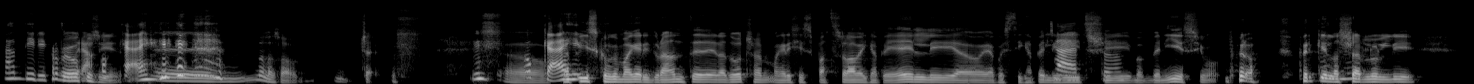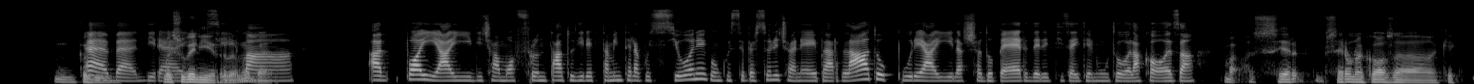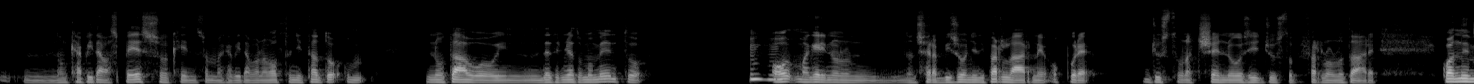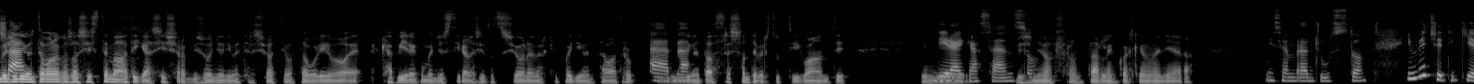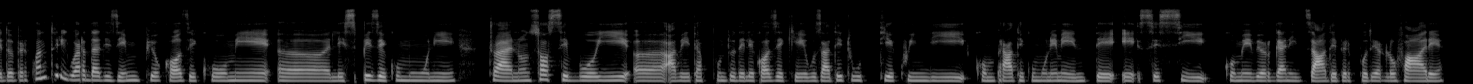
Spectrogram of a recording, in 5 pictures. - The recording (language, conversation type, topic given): Italian, podcast, Come vi organizzate per dividervi le responsabilità domestiche e le faccende in casa?
- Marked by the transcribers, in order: giggle; snort; "aveva" said as "avea"; laughing while speaking: "però"; other background noise; tapping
